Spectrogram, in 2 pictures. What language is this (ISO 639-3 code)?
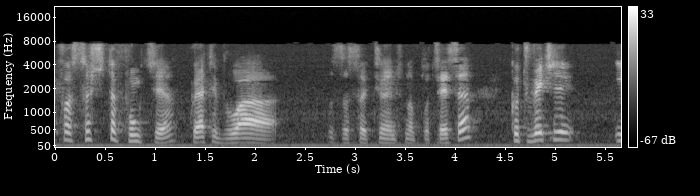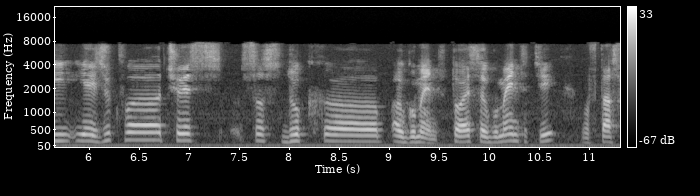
bul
